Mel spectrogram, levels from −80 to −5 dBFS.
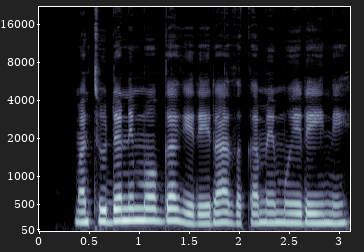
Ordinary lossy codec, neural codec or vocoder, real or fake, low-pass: none; none; real; none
